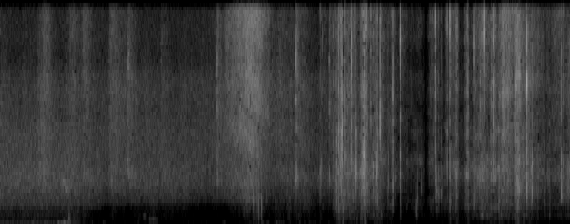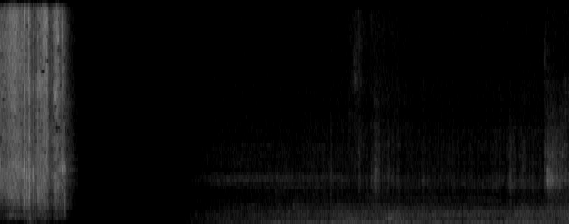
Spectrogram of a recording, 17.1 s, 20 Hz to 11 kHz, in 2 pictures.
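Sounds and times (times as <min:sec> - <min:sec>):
paper bag crinkling: 0:04.7 - 0:09.7.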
